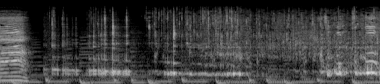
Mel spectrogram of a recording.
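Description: Water is poured into a glass set on a table, a continuous splashing gurgle that stays fairly loud throughout the short pour. No talk is heard.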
